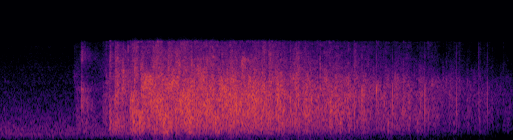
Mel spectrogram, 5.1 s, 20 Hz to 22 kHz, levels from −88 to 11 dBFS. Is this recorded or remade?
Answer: remade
